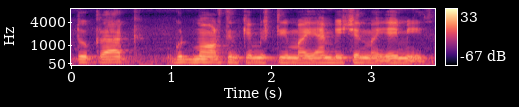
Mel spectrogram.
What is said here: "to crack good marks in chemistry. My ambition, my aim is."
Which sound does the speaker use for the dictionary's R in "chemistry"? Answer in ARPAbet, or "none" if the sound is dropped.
none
